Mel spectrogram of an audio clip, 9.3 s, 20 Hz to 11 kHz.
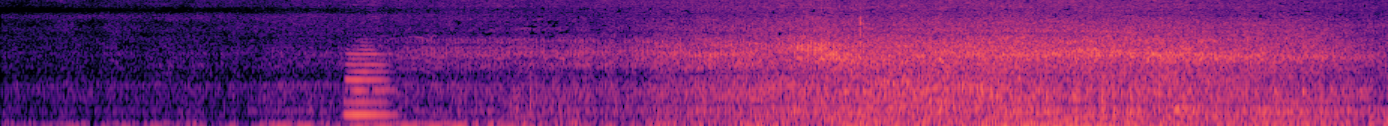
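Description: A Class 175 diesel multiple unit sounds a single short horn note about two seconds in, then passes close by, its diesel engine and wheels on the rails growing loud and peaking about six to eight seconds in.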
